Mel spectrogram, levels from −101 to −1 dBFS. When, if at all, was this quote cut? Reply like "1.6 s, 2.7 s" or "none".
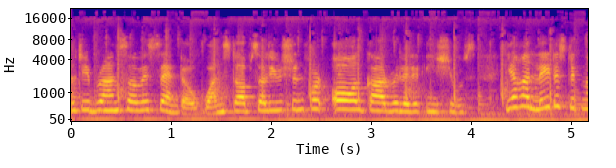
none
